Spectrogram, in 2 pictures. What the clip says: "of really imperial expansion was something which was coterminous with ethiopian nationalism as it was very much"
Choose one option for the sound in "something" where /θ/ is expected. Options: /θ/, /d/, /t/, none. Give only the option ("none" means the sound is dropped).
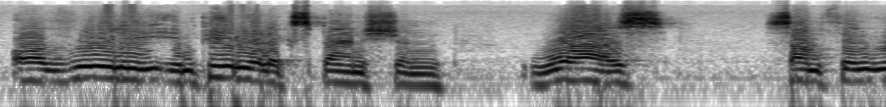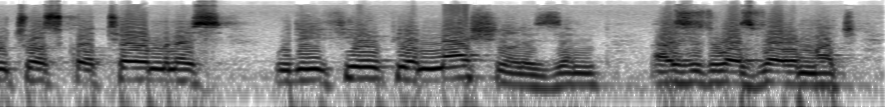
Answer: /θ/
